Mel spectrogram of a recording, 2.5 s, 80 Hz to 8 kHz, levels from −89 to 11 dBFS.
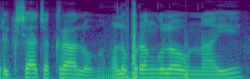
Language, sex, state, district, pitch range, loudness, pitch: Telugu, male, Telangana, Hyderabad, 130-150 Hz, -18 LUFS, 145 Hz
